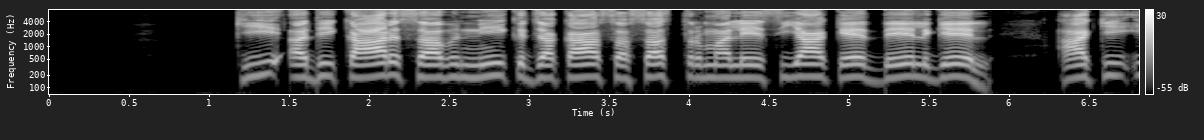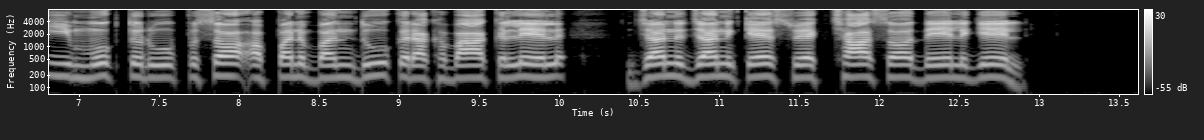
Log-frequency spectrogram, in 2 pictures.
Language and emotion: Maithili, neutral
